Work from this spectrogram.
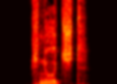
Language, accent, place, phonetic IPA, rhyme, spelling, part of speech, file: German, Germany, Berlin, [knuːt͡ʃt], -uːt͡ʃt, knutscht, verb, De-knutscht.ogg
- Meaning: inflection of knutschen: 1. third-person singular present 2. second-person plural present 3. plural imperative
